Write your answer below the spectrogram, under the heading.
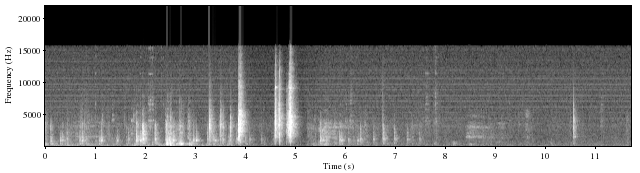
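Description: A run of light clicks and knocks from objects being handled, with a few sharp, loud clacks about four to five seconds in, then one more click near the end.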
